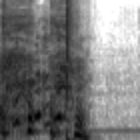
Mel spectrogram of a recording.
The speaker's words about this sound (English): Oh, no, I'm coughing. I have it. Oh, my God.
